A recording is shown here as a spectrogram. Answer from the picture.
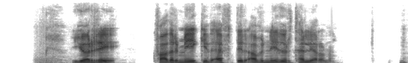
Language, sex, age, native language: Icelandic, male, 30-39, Icelandic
